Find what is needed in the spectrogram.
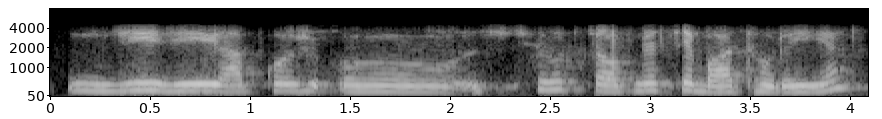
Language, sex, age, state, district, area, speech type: Urdu, female, 18-30, Bihar, Saharsa, urban, conversation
